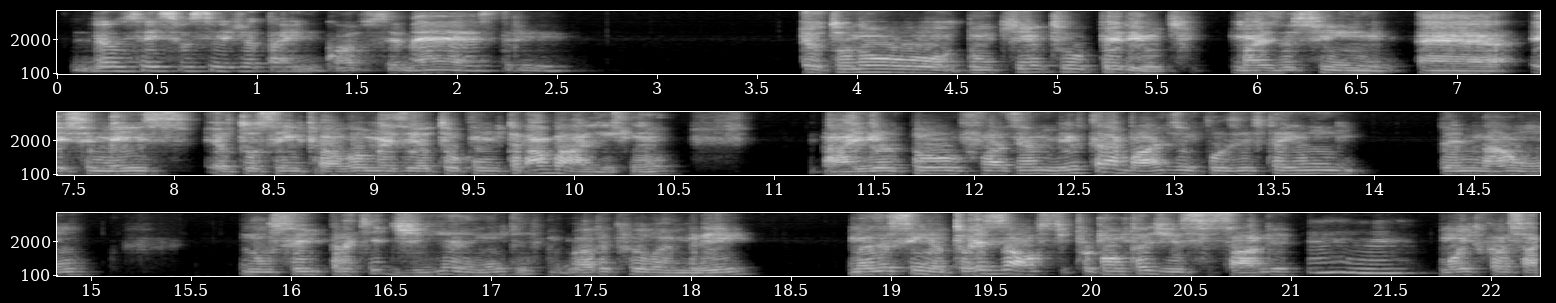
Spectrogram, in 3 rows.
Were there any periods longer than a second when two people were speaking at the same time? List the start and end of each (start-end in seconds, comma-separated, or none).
none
